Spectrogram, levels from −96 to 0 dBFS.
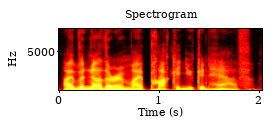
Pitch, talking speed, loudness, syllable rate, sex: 130 Hz, 235 wpm, -17 LUFS, 6.3 syllables/s, male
